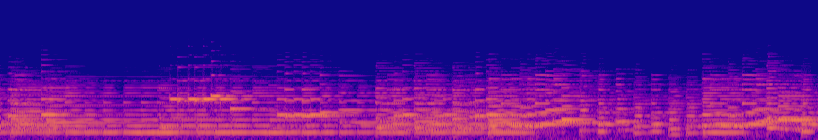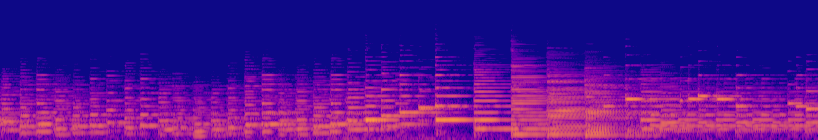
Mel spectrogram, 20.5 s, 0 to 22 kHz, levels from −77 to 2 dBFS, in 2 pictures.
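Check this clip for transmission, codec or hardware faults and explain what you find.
I hear nothing wrong anywhere in this music. There is nothing to report.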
